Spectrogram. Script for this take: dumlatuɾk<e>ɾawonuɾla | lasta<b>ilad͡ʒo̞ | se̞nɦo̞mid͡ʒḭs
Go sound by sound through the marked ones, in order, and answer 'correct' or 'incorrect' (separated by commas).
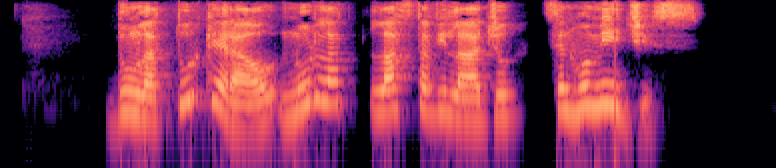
correct, incorrect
